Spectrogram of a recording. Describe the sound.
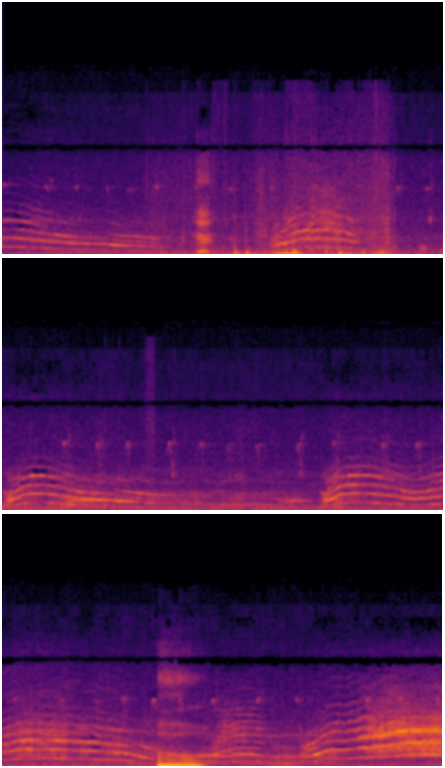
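A bobcat's mating call: a run of loud, drawn-out wailing yowls that rise and fall in pitch, repeating with short pauses, with a brief voice exclaiming near the end.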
